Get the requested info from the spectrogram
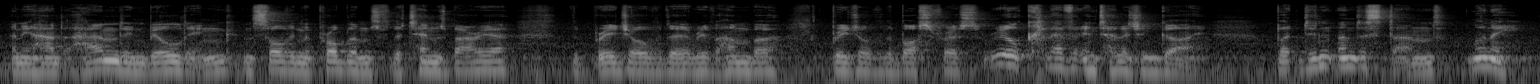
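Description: A man in his sixties from the English Midlands with a neutralised accent, a guest telling stories in a friendly, measured way in an office interview. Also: mid-range voice, a little mellow, a little hiss or hum. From England, Midlands. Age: 60s. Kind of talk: conversational interview storytelling.

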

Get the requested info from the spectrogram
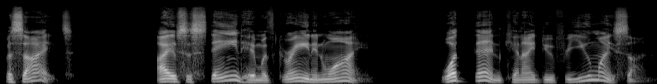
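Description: A man reading the part of an old blind father blessing his son, slow and solemn. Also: mid-range voice, sing-song, a bit bright, dry recording, studio quality, voice pushed up. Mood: troubled.

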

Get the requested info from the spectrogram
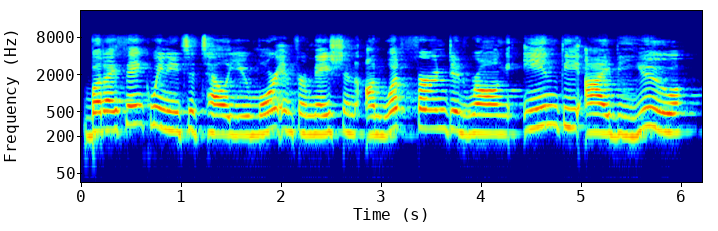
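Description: A woman's voice: fairly high pitch, measured pace, a little mellow, close to an everyday voice. A woman playing an officious, bossy female cadet who presents a training session in an audio drama. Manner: prim, bossy.

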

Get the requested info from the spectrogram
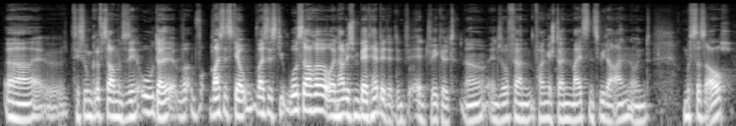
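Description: A man with a mid-pitched, gravelly voice full of creak. He talks casually as a podcast co-host, often restarting and repeating the beginnings of his phrases. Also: a little fast, darkish tone. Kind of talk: casual conversational podcast banter.

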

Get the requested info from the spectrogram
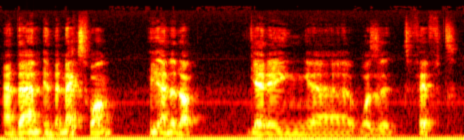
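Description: A man from Sweden with a mixed English and Swedish accent guests on a podcast. His low voice is very bright and forceful, and his delivery is dry and matter-of-fact. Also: a little slow, rough recording. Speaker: podcast guest, tournament reporter. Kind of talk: casual podcast chat.

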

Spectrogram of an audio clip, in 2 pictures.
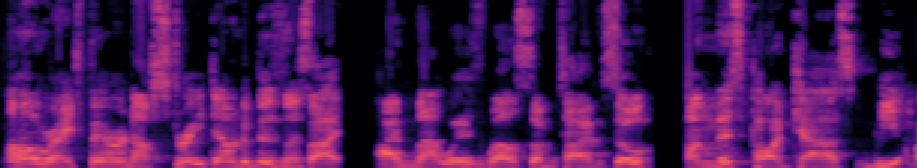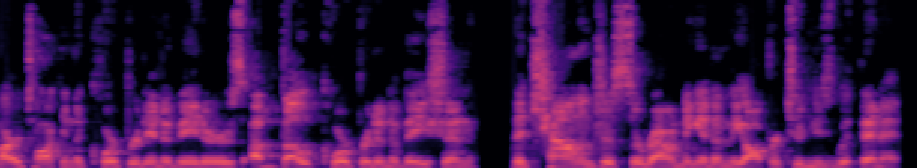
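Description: A man's voice: mid-range voice, a little fast, bright, forceful tone, husky, poor audio. A man hosting a podcast interview in a conversational style. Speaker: podcast host.

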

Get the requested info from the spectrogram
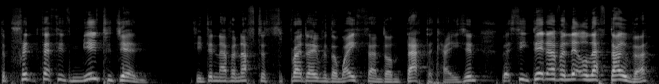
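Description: A man's voice: a little high, very animated, fairly quick, pushed and bright. A man doing a pompous, lecturing scientist. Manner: pompous, explanatory. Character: self-important male scientist, lecturing.

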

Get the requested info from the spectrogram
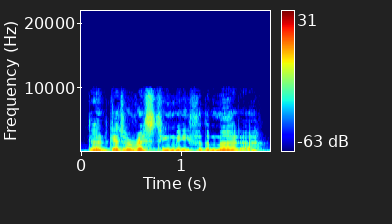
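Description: A man voicing a sharp, clever male detective who asks quick, commanding questions. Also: deep voice, slightly rough. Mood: probing. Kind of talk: audiobook character voice.

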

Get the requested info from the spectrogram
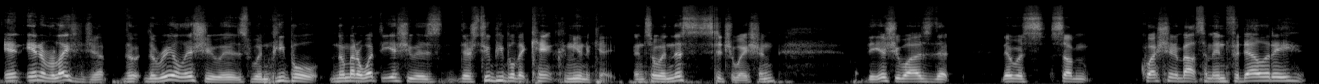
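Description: A man in a heated conversation, speaking earnestly and defensively, often halting and repeating himself as he makes his point. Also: medium pitch, dry recording. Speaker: podcast guest. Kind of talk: heated conversational storytelling and debate.

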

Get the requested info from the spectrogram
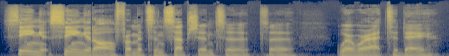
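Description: A man's voice: medium pitch, moderate pace, no echo. A man hosting a podcast, asking questions in an easygoing, casual way. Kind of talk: casual interview chat.

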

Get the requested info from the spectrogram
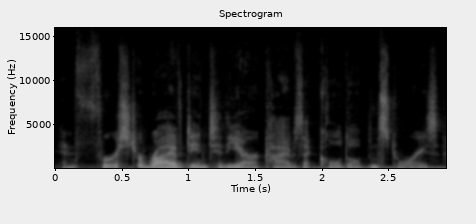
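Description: A man's voice: mid-range voice, very animated, a little fast, husky. A man narrating a scripted podcast as its host.

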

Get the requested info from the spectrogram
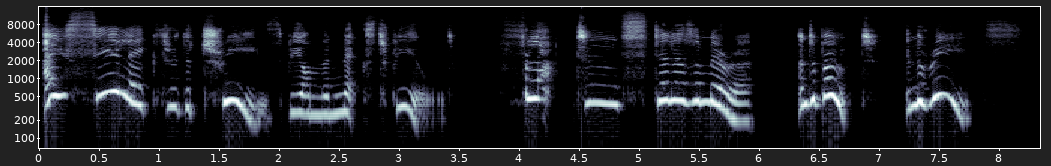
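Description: A woman voicing an anxious small female animal guide with a high, breathless, urgent voice. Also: big pitch swings, takes it slowly, heavily acted. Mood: dreamy.

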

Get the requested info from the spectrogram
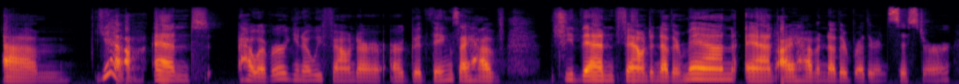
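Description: A woman's voice: lowish voice, measured pace, pushed and bright, no echo. A woman in her thirties from Montreal, a podcast guest talking frankly and reflectively about her life, with many ums and restarts. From Montreal, Canada. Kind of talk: candid personal storytelling.

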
